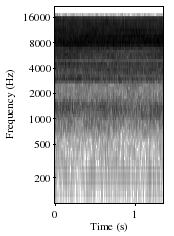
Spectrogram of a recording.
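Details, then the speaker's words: Dental implant drill at 1000 rpm preparing wide mandibular ridge bone with depth-set drills for a 5.0 x 10 mm posterior implant: a steady high-pitched whine with a wet hiss. "placing a five point 0 by 10 which means i have to use for drill just part of their Chronicle bird these are depth cut their set to depth so you don't need to worry about going too deep"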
